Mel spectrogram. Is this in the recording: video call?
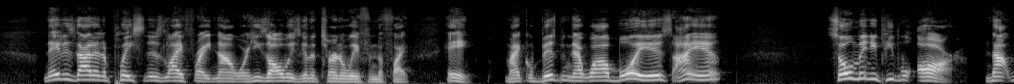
no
